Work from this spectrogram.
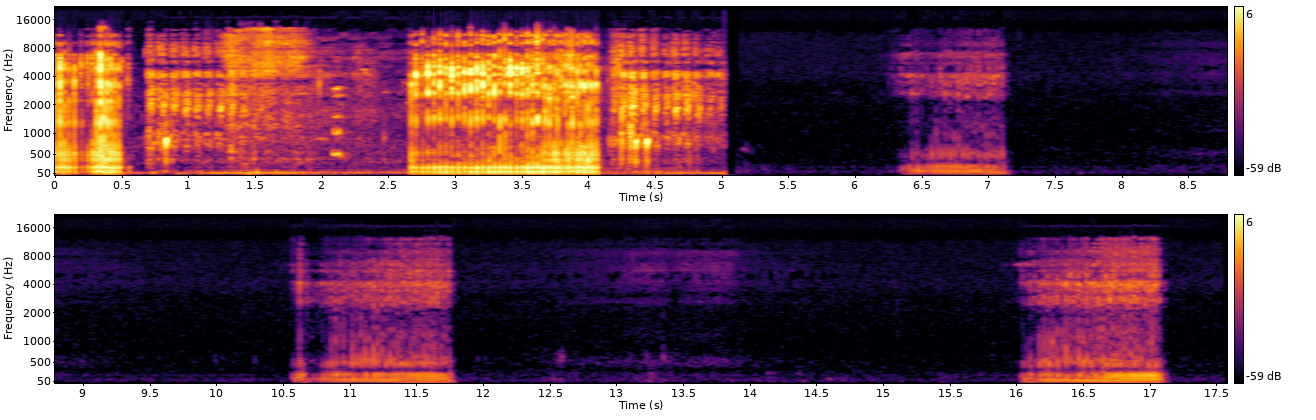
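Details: Dog snoring in loud, low, rasping bursts, a long noisy stretch at the start followed by separate snores roughly every four to five seconds with silence between.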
